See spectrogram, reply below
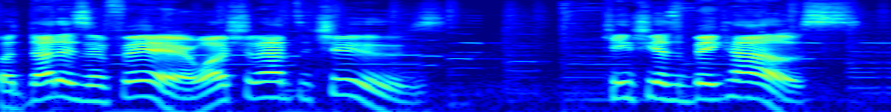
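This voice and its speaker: A man voicing an eager, tactless little girl in a visual novel, with a whiny, excitable, sweet manner. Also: high-pitched, a little slow, faint music behind, pitched above the performer's own voice, full character voice. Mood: pouty.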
